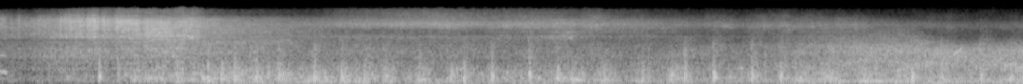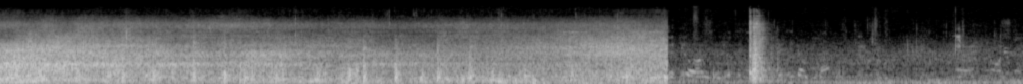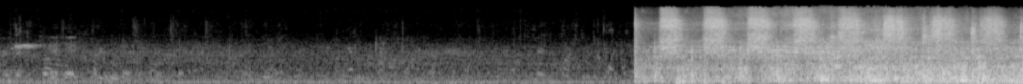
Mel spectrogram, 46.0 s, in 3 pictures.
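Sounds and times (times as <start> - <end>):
steam hiss: 0.0 - 25.4, 40.2 - 46.0
train wheels clickety-clack: 0.2 - 25.4, 40.2 - 46.0.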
